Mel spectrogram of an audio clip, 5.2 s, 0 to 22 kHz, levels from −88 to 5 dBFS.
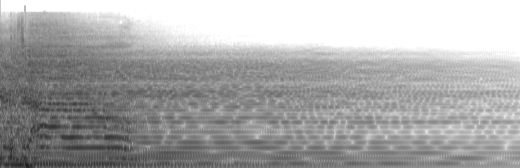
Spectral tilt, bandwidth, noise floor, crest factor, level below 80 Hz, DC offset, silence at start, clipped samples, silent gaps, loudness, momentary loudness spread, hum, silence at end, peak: -4 dB/octave; 16 kHz; -42 dBFS; 18 dB; -30 dBFS; under 0.1%; 0 s; under 0.1%; none; -15 LUFS; 25 LU; 60 Hz at -45 dBFS; 0.4 s; 0 dBFS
